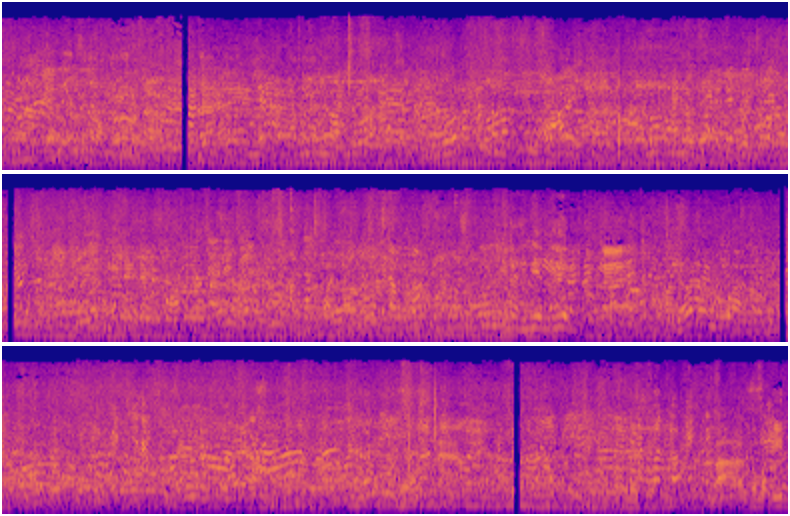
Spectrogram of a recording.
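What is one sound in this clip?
A crowd of men and women chatter all around, busy and close, outdoors.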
